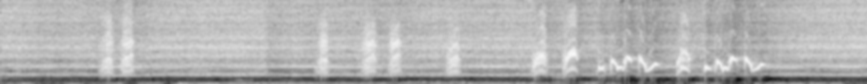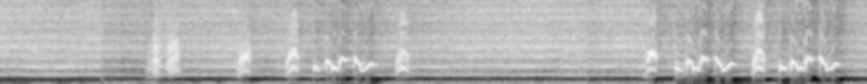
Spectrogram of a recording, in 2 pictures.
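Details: Sooty-headed bulbul in lively giras and menggaruda song style, used as master song: bursts of sharp clicks then quick warbled whistled phrases, in three groups roughly every two to three seconds, over a low rumbling background hum.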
